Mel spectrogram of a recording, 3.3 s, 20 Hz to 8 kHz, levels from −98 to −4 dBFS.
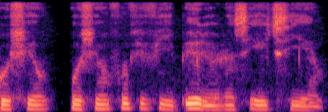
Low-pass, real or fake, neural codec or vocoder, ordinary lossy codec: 7.2 kHz; fake; vocoder, 22.05 kHz, 80 mel bands, WaveNeXt; none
